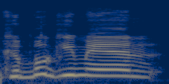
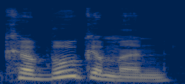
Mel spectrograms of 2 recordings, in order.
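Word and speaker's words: Kabukiman: I watch um uh Jason Jason Benet's videos and he pronounced it Sergeant Kabukaman. I'm like, "Wait a minute. Has he not seen Sergeant Kabuki Man?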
